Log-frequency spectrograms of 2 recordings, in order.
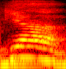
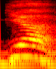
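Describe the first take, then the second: First: জ্ঞান said as gyan; জ্ঞান উচ্চারণ; example word. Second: জ্ঞান punched louder as gyan; জোরে জ্ঞান; emphatic answer. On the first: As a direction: present জ্ঞান clearly. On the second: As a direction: answer your own question firmly with জ্ঞান. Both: Shown as a demonstration. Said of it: "আমি কি বলি".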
